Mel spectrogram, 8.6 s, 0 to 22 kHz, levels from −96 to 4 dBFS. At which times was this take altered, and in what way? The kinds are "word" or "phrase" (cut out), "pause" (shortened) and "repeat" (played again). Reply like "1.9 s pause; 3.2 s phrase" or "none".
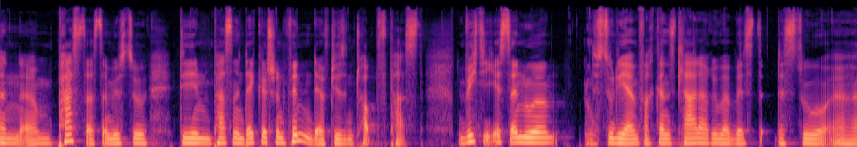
4.5 s pause; 5.7 s pause; 6.5 s word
